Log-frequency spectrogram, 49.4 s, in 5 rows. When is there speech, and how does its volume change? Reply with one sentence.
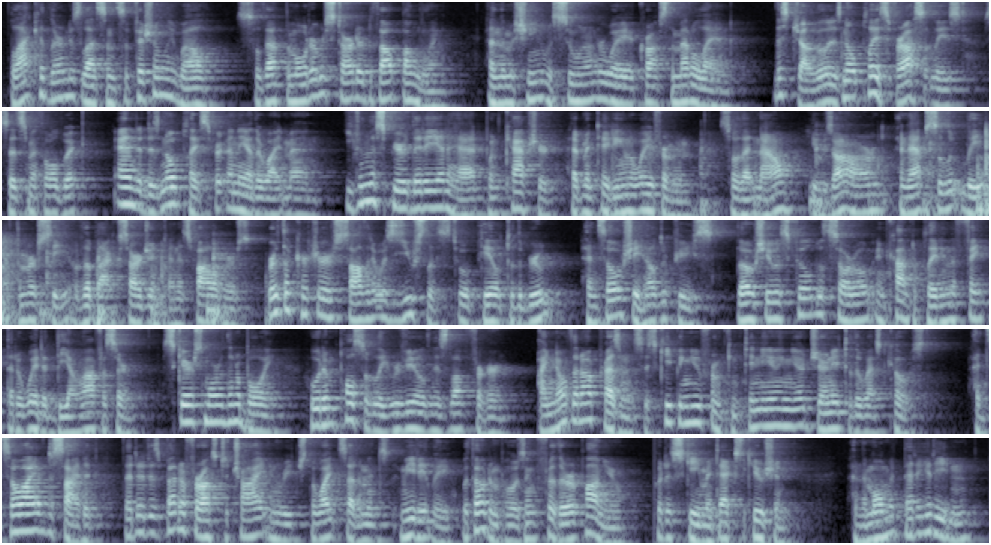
You can hear the speech from 0.1 to 49.3 s, at a steady volume.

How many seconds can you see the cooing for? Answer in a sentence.
You can't hear the cooing here.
